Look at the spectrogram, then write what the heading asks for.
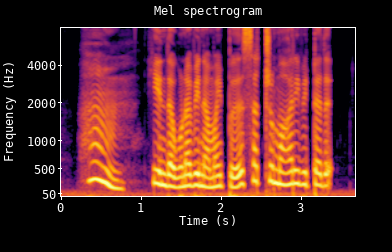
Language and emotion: Tamil, sad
